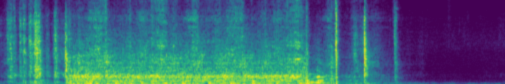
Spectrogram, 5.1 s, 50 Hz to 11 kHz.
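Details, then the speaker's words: 1951 Dodge B-series truck right after an adjustment: lumpy running, then a loud bang with a fireball from the exhaust and the engine dies; a backfire from ignition timing off. "g to make a weird noise that came out of exhaust yeah that's because it's just still on where i just adjusted that that might be our spot dude let's try that dude there's like a huge fireball right out of the exhaust"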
